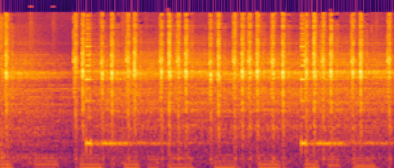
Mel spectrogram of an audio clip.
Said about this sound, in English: And then, as you heard before, I have a sound effect of me typing in the numbers.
